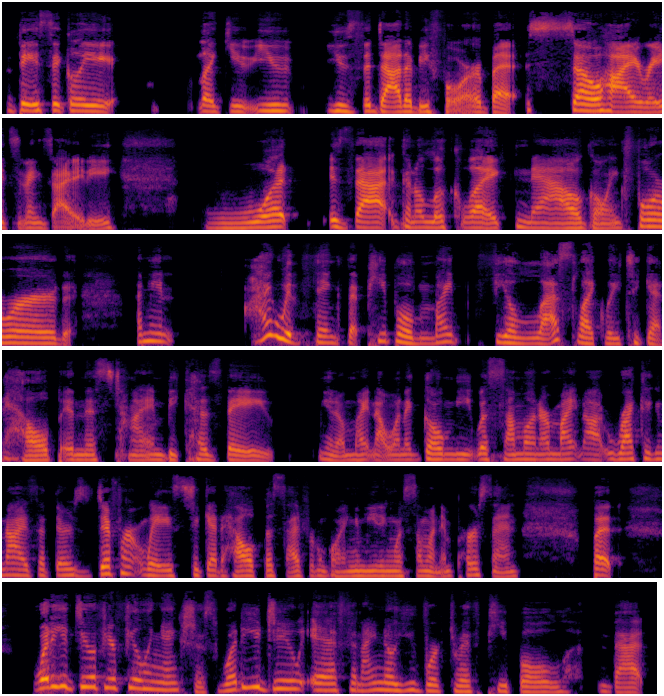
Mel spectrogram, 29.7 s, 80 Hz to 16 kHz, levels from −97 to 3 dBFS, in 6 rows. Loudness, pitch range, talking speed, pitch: -31 LUFS, 160-200 Hz, 190 wpm, 180 Hz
